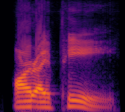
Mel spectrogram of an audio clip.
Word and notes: RIP: American English

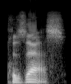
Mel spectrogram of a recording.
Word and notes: possess: American English

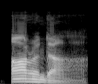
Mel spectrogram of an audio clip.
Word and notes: R and R: British English

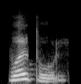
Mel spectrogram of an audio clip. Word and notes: whirlpool: Indian

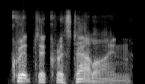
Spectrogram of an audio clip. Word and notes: cryptocrystalline: British English

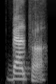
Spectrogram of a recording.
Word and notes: BALPA: Indian

